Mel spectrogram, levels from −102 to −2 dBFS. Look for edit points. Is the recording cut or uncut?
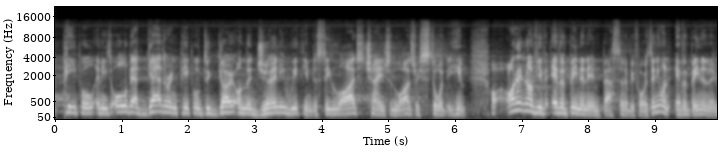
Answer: uncut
